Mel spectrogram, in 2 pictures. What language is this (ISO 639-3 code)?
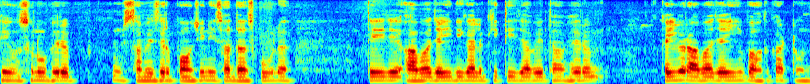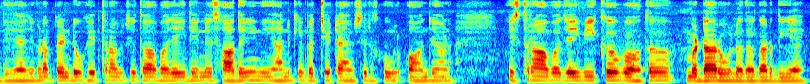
pan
